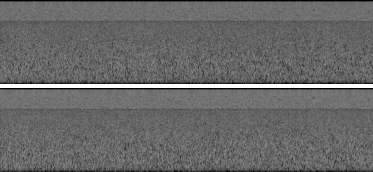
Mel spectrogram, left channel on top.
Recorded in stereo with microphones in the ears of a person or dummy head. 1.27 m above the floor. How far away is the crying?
No crying in this recording.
